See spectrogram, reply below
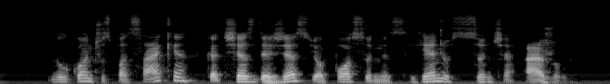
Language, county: Lithuanian, Tauragė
